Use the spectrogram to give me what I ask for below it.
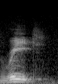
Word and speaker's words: riht: The one is R-I-H-T, perhaps pronounced reet, from the old Anglo-Saxon, which means right, or means true or straight.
